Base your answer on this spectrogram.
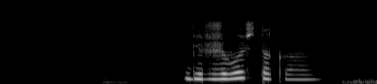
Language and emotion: Russian, sad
